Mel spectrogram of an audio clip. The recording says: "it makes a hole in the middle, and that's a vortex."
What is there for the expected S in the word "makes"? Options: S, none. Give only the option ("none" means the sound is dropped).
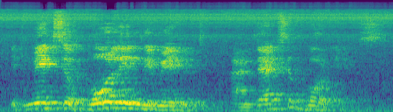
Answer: S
